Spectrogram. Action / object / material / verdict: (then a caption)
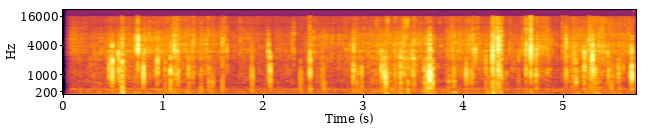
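scrape / plastic bubble-wrap zip pouch / plastic / none. A flat, thin pink plastic bubble-wrap zipper pouch with a printed paper insert inside is held in both hands and crinkled and squeezed with fingertips and short painted nails. It gives a steady stream of quiet, bright crinkles and sharp crackling snaps with little low end, each dying away almost instantly.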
